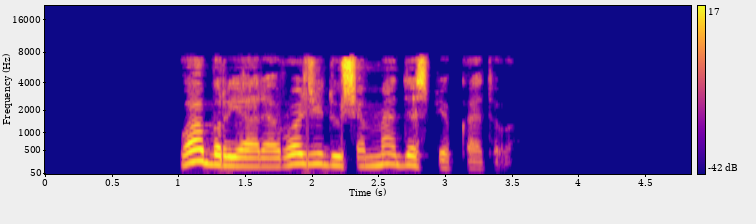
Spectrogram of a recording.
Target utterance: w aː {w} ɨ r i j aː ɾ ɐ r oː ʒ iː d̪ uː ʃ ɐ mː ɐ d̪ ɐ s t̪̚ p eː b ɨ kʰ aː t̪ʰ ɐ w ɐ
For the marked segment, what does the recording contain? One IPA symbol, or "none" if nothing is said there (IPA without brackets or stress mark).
b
